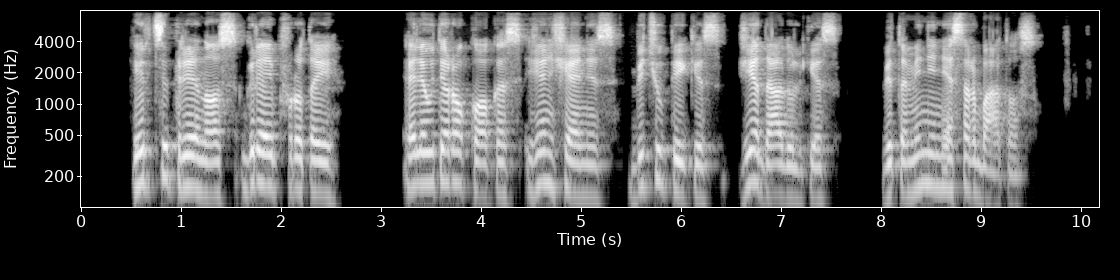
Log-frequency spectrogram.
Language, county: Lithuanian, Alytus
